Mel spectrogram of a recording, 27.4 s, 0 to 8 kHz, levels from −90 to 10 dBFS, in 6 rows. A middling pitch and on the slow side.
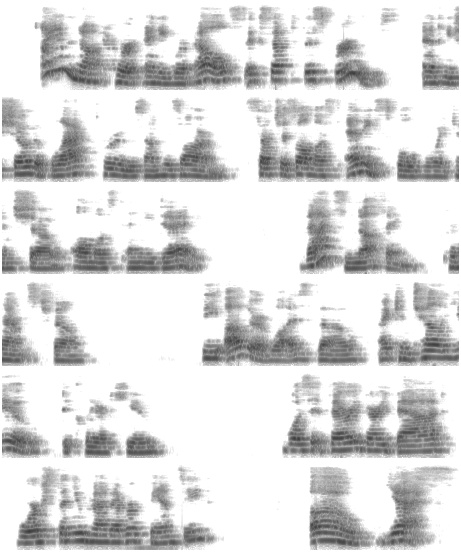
Yes: medium, 165 Hz; slow, 120 wpm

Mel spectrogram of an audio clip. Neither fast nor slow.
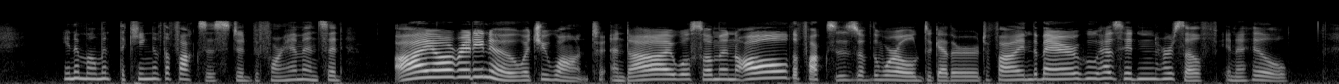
Yes: average, 180 wpm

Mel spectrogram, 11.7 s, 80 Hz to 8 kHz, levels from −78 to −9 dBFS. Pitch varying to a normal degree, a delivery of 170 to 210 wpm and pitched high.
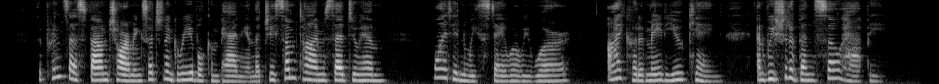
Yes: average, 3.9 semitones; average, 175 wpm; high, 215 Hz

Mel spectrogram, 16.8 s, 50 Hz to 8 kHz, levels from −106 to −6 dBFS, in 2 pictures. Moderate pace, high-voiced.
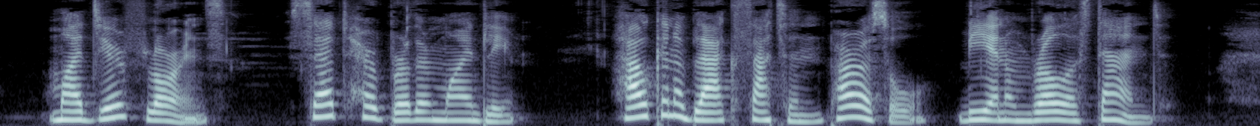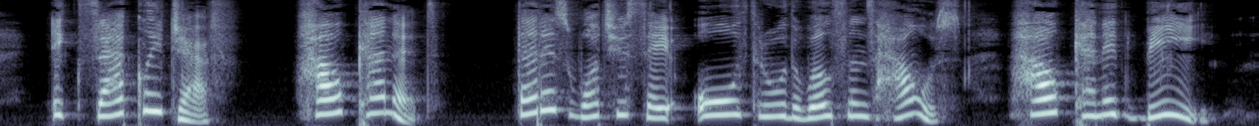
No: slow, 130 wpm; very high, 260 Hz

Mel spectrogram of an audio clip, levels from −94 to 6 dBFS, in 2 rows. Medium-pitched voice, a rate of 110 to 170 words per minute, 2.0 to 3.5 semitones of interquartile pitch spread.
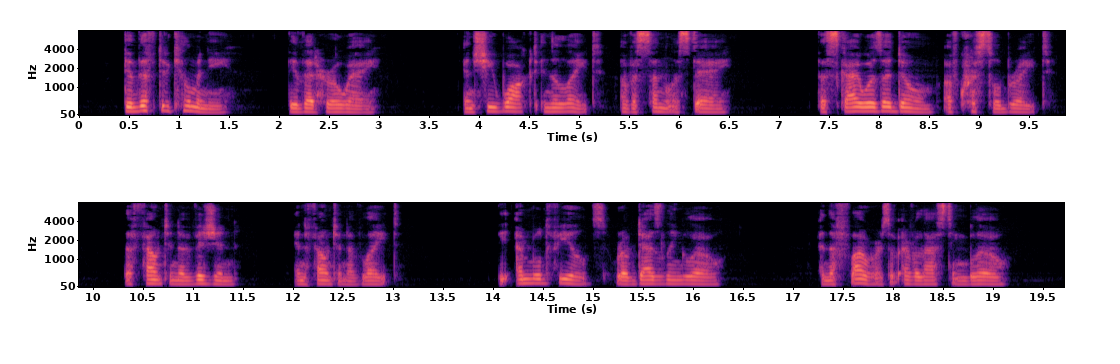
No: low, 130 Hz; average, 140 wpm; narrow, 2.5 semitones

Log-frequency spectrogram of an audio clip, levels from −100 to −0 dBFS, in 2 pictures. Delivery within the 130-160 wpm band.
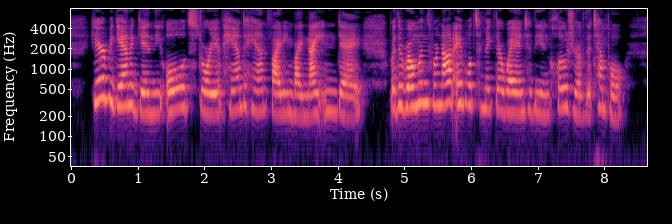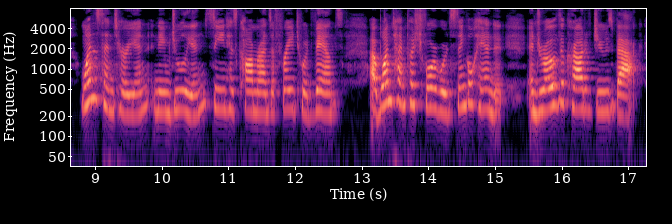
No: average, 190 wpm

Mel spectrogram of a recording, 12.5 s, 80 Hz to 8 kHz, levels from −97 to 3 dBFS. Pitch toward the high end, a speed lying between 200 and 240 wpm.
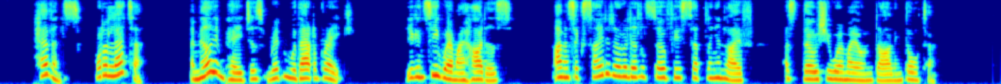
No: high, 230 Hz; average, 170 wpm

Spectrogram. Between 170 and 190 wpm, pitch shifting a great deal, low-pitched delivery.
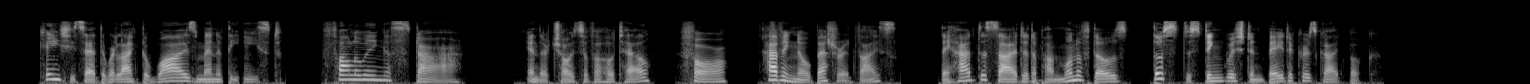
No: average, 150 wpm; wide, 6.7 semitones; low, 125 Hz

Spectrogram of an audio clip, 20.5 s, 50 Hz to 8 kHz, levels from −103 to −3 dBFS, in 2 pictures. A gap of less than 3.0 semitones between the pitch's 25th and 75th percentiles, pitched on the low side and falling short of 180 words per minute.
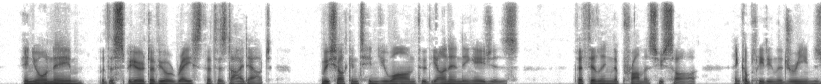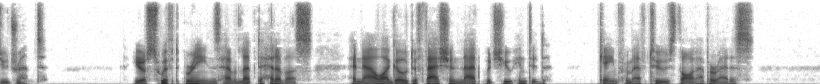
Yes: narrow, 2.5 semitones; very low, 85 Hz; average, 165 wpm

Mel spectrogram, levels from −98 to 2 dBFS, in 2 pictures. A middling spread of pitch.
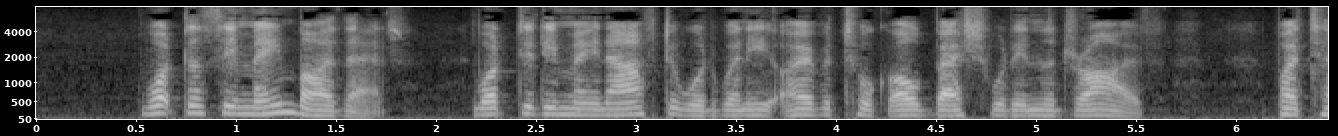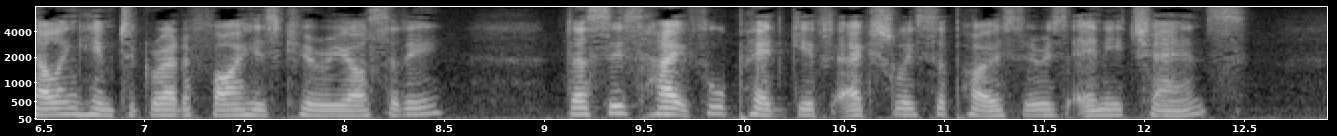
Yes: average, 3.0 semitones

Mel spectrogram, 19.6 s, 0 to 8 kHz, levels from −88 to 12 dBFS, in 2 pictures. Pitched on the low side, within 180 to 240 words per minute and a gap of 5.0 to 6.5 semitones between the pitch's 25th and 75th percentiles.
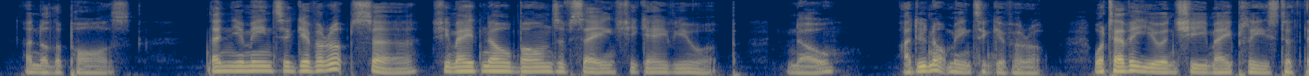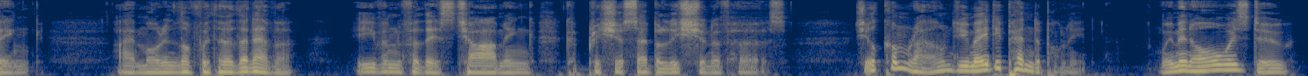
Yes: low, 110 Hz; average, 200 wpm; wide, 5.4 semitones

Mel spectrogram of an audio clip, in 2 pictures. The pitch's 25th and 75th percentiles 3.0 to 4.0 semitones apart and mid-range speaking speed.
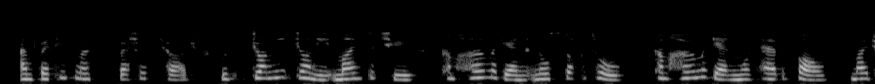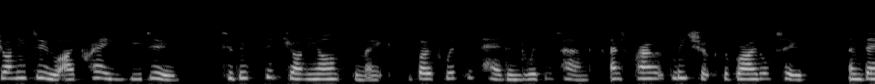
Yes: average, 3.6 semitones; average, 180 wpm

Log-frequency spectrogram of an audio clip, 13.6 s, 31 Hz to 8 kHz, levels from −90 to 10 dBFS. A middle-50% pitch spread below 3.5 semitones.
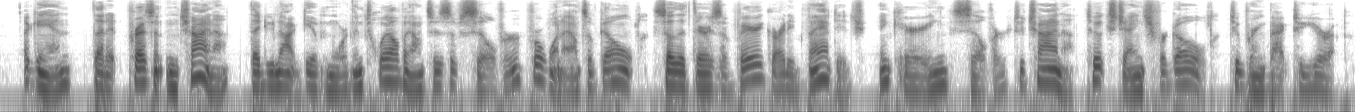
No: average, 4.6 semitones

